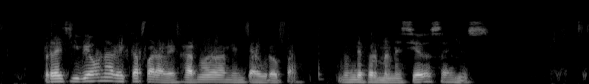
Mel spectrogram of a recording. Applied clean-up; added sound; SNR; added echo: neural separator model SepFormer DNS4.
